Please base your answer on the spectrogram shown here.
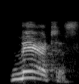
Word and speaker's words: emeritus: is the is it emmer when you're the emeritus emeritus that's right i never can say it correctly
